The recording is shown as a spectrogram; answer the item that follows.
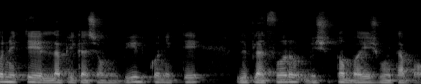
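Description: The voice is a man's, somewhat breathy. Its pitch is fairly low. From Tunisia. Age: 20s. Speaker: startup co-founder. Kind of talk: interview.

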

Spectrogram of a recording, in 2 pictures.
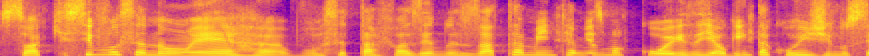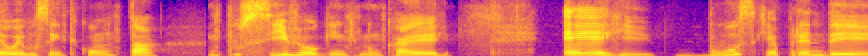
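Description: Recorded dry and close with no echo, a woman speaks in a high pitch with a bright, sharp, animated tone and ordinary pitch variation. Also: moderate pace. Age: 20s. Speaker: engineering intern, former student-club director. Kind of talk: interview.

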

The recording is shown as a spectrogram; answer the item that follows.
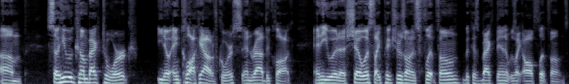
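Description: On a very clean recording with a silent background, a man with a Southern US accent and medium pitch speaks very fast with ordinary pitch variation. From US South, Alabama. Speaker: YouTuber and former retail employee. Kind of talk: casual interview.

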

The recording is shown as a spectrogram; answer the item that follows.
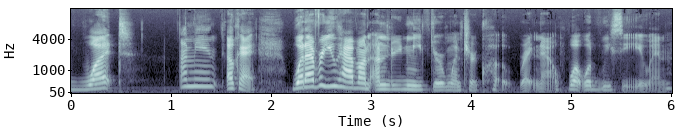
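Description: A woman speaks with a Midwestern American accent in an animated tone. The recording is very clean, with a silent background. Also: moderate pace, big swings in loudness. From Illinois. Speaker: college podcast host. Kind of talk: casual chat. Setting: basement room.

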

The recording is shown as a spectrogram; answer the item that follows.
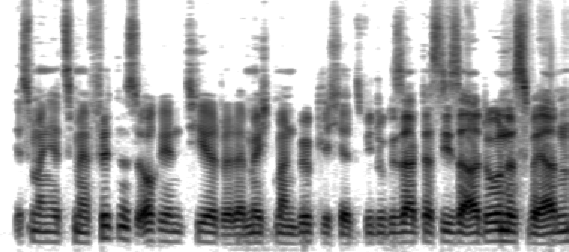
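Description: A man talks at a fairly quick pace in a fairly low pitch, with a bright, sharp tone. His intonation is fairly even, and the sound is dry and close with no echo. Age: 20s. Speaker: fitness science student. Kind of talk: casual chat. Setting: video call.

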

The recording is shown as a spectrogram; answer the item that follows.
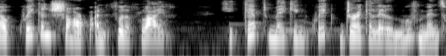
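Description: The speaker reads in an unforced voice with lively intonation.

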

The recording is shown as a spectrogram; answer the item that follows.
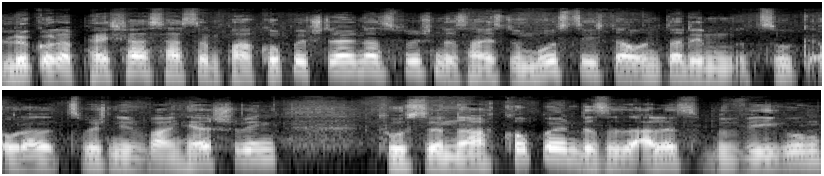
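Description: Dry and close with no echo, an unremarkable speaking voice belongs to a man who talks fairly quickly at a medium pitch with lively intonation. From eastern Germany, Brandenburg. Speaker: railway wagon inspector supervisor. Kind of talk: casual interview during a site tour.

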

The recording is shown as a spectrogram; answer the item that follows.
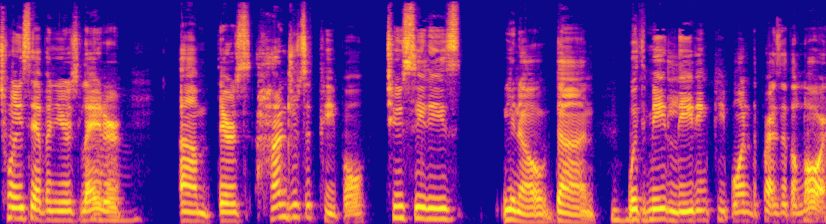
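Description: With vocal fry and a very deep, low pitch, a woman talks at a moderate pace with ordinary pitch variation. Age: 50s. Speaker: podcast host, pastor and author. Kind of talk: casual faith conversation.

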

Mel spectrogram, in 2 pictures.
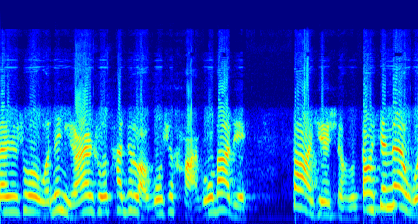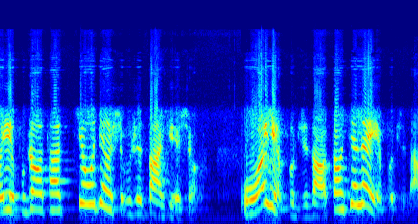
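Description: A woman speaks at a high pitch and a fairly quick pace. Her pitch swings very widely and her loudness swings a lot. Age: 50s. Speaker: caller. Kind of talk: phone-in confession. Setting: phone call.

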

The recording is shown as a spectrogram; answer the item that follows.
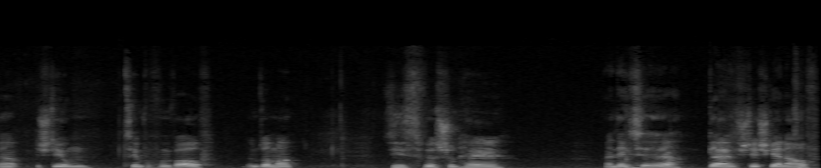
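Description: Monotone and flat, a man speaks at a fairly slow pace in a fairly high pitch. He leaves long, frequent pauses. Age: 20s. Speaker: podcast co-host. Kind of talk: casual chat. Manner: loud.

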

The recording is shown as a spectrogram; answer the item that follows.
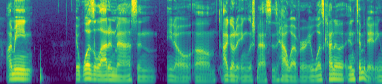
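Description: Here a man with an American accent speaks in a plain, everyday voice at a fairly low pitch and moderate pace. The recording is very clean, with a silent background. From Filipino family, US. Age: 20s. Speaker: podcast co-host. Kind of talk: casual chat.

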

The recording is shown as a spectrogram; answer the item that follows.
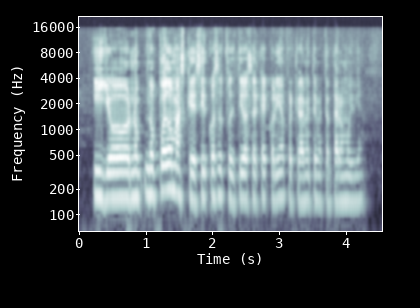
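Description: With music playing behind him, a man speaks in a flat monotone at a fairly high pitch. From Mexico, Culiacán, Sinaloa. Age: 30s. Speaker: software developer. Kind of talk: interview.

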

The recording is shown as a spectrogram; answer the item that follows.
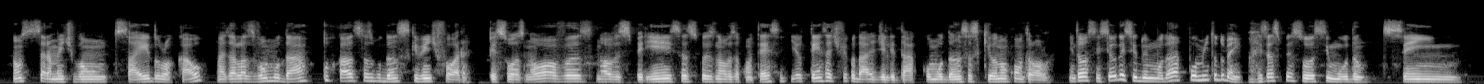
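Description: In a plain, everyday voice, the speaker goes at a fairly quick pace with hardly any pauses, very even loudness and ordinary pitch variation, in a dry, close sound with no echo. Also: man, medium pitch for a man. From small Brazilian town. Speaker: podcast co-host. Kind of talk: casual chat.

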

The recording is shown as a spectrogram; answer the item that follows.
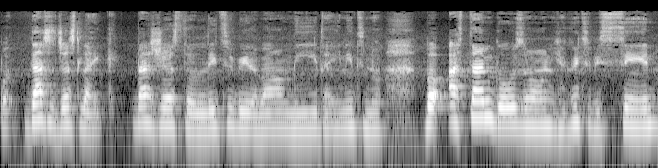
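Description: A woman with a fairly low pitch speaks at a moderate pace and fairly even intonation. Her loudness swings widely, and noticeable background noise is present. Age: 20s. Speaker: podcaster. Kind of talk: casual monologue.

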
